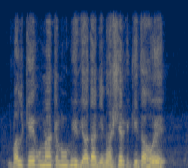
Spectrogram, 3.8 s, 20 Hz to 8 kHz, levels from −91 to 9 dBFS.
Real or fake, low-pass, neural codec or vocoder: fake; 7.2 kHz; codec, 16 kHz in and 24 kHz out, 1.1 kbps, FireRedTTS-2 codec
